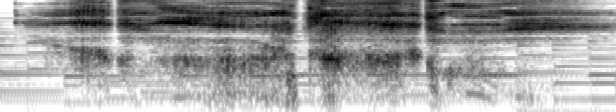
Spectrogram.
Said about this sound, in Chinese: 可是河马一动也没有动，还照样打着他的呼噜。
